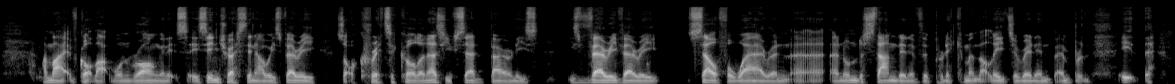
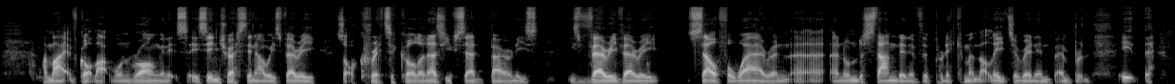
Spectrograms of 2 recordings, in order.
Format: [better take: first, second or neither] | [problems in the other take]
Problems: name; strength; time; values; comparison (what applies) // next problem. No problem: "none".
neither | none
